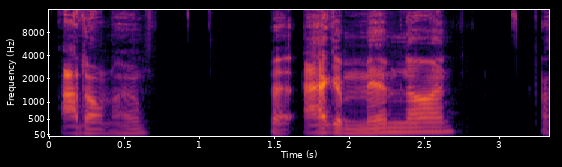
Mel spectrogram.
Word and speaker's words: Agamemnon: But Agamemnon I said it right that time.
